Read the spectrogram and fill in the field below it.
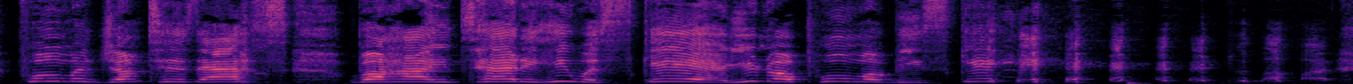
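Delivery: laughing loudly through the words; cracking up at Puma hiding. Real, not acted. Host laughing to co-host about Puma, laughing loud.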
